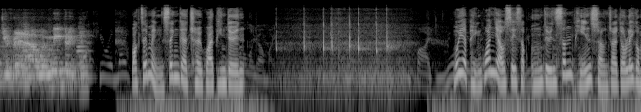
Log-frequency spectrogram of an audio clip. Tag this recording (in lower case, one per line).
speech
